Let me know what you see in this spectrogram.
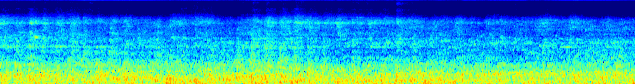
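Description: Autorack freight cars rolling steadily across a steel girder railway bridge: continuous, even wheel-on-rail noise.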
